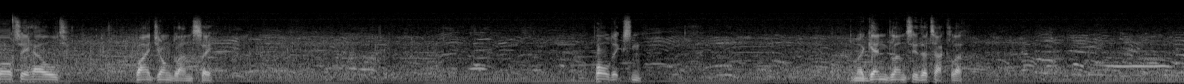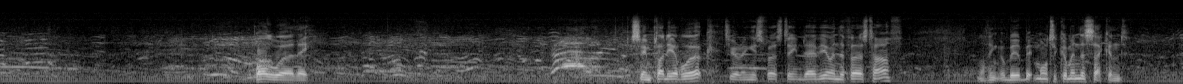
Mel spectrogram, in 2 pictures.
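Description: A crowd murmurs and cheers from the stands outdoors.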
